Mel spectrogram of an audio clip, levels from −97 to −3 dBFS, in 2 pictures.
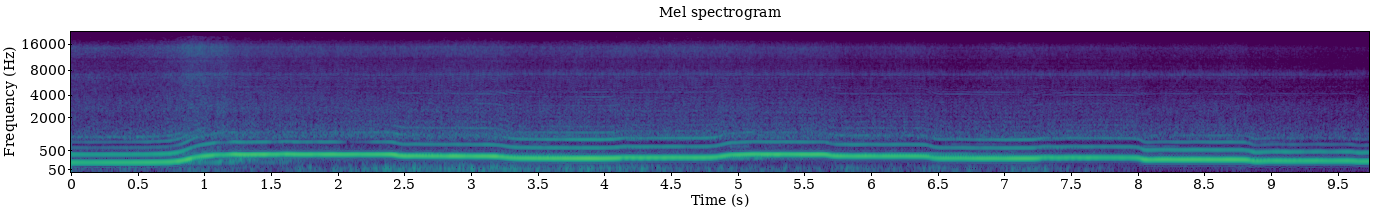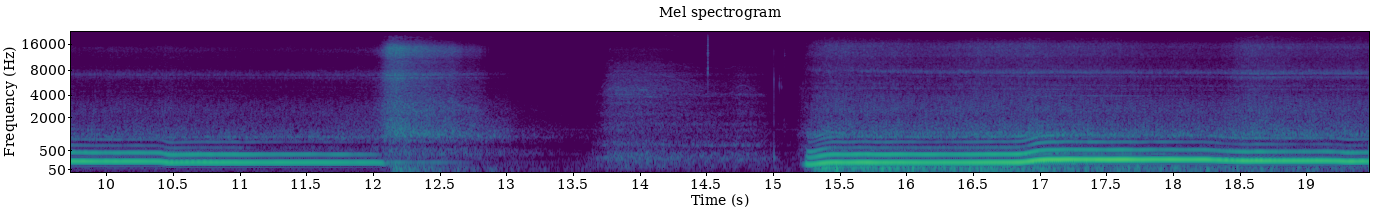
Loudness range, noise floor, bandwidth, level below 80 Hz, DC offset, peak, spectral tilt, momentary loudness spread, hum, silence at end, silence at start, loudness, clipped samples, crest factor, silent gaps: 13 LU; -80 dBFS; 18.5 kHz; -64 dBFS; under 0.1%; -28 dBFS; -7.5 dB/octave; 10 LU; none; 0 s; 0 s; -38 LUFS; under 0.1%; 10 dB; none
